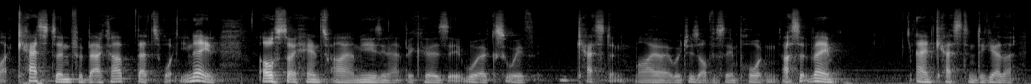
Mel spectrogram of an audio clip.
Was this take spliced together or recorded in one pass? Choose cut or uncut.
cut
